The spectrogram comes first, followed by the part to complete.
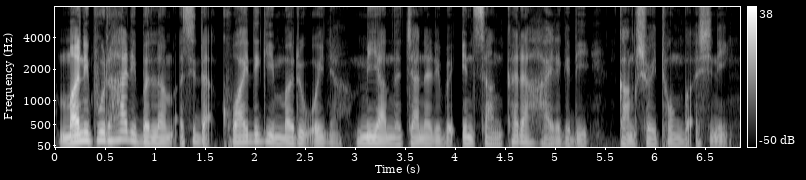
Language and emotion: Manipuri, neutral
